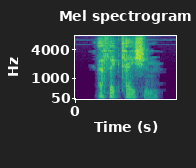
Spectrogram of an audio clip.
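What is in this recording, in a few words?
"affectation", Australian English; pronunciations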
